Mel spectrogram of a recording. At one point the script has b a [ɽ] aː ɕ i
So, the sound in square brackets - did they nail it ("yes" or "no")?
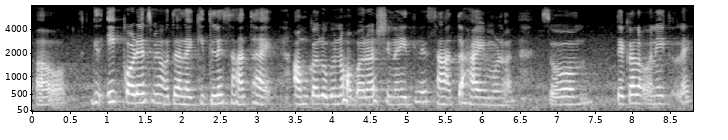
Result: no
